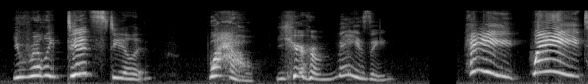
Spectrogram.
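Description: Its pitch leaps across a very wide range. The voice is a put-on character act. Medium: voice reel.

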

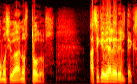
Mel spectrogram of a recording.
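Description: A man talks at a fairly quick pace with ordinary pitch variation, the sound dry with no echo and the background quiet. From Argentina, Buenos Aires. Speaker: cartoonist and humorist; panelist. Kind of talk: panel talk. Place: hall. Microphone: podium.

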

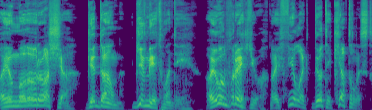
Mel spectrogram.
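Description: Using a put-on character voice, a man sounds raspy at a fairly high pitch and a fairly slow pace. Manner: commanding.

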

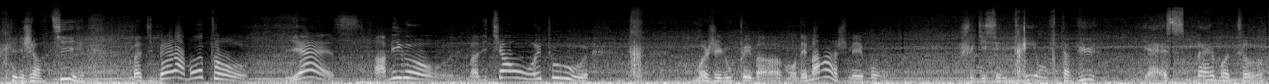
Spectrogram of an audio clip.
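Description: Speech comes at a very slow pace, broken by long, frequent pauses, with noticeable background noise behind it. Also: dry sound with no echo. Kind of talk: casual vlog chat. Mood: cheerful, amazed by scenery. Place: motorbike.

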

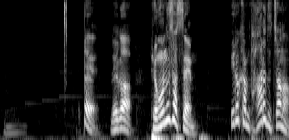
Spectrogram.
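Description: The speech moves at a fairly slow pace, with very wide pitch swings throughout. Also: man. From Busan. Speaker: live streamer. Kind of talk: casual live stream talk.

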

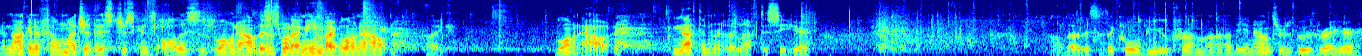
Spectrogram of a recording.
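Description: Against noticeable background noise, a man with a very deep, low pitch speaks with fairly even intonation and long, frequent pauses. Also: moderate pace. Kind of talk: casual vlog chat. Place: stadium. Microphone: phone near.

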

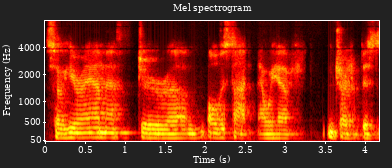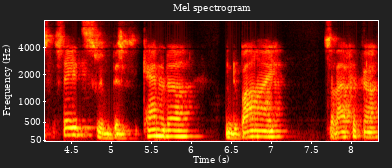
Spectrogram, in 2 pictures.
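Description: A man's voice at a fairly quick pace, with ordinary pitch variation and audible room echo. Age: 30s. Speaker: translation company partner. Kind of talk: casual interview. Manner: hesitant, many fillers. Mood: relaxed, reflective. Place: home room. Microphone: webcam.

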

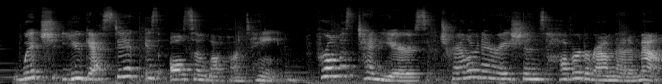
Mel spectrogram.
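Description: Faint music plays behind a woman speaking at a high pitch with very wide pitch swings. She goes at a fairly slow pace, and the room echo is audible. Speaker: video host. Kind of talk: documentary explainer narration. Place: home room.

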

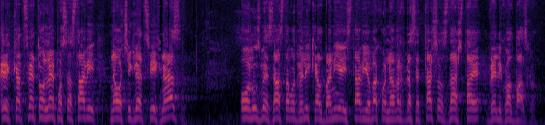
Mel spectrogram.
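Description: A man projects his voice, raising it up high. The tone is bright and sharp. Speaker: monodrama actor, satirical comedian. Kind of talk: satirical monodrama on stage, comic political monologue. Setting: stage with audience. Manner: animated, sarcastic, deadpan punchlines; switches between voices and dialects, conversational rhythm.

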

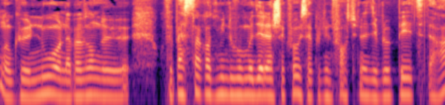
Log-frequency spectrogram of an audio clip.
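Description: A woman speaks with a dark, mellow tone at a fairly low pitch and fairly even intonation. The recording is very clean, with a silent background. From Belgium, Brussels. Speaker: fashion brand founder. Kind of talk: interview.

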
